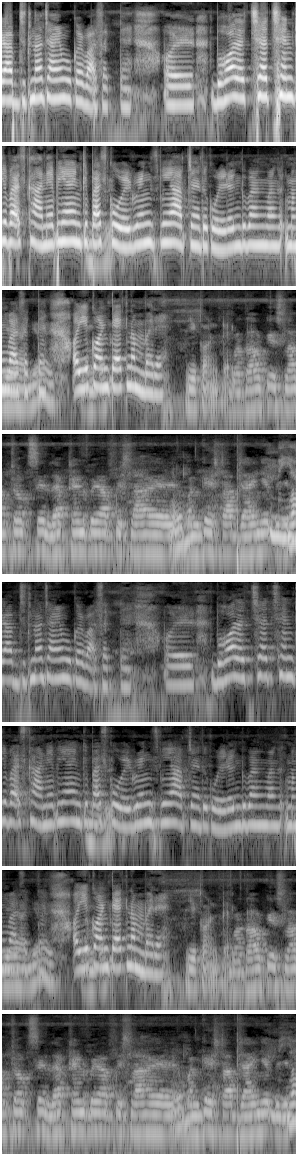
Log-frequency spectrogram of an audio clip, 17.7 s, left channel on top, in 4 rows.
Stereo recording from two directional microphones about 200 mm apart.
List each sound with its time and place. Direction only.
0.0 s a woman's voice: 50° left (ahead or behind); by 11.3 s 25° left (ahead or behind)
